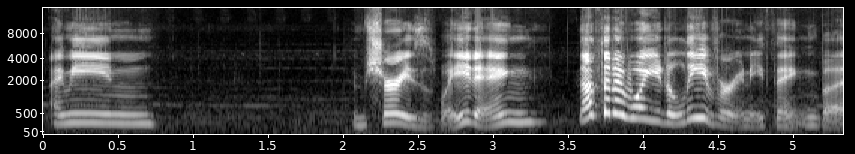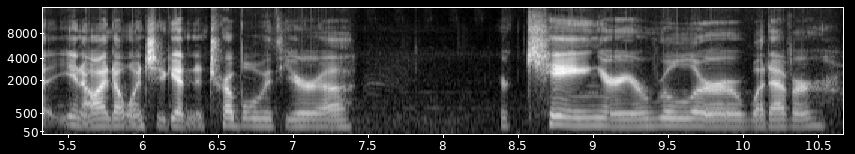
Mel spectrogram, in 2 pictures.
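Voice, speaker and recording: A game streamer improvises as her character over a fantasy game, speaking casually with a hesitant, sassy manner. Her lowish voice is pushed and bright at a moderate pace, with soft music in the background.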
